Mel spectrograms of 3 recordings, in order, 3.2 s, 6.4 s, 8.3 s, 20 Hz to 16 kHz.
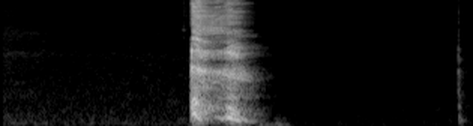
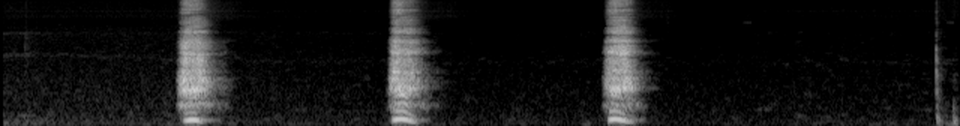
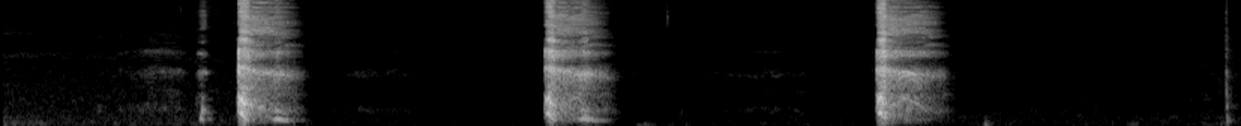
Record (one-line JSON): {"cough_length": "3.2 s", "cough_amplitude": 32768, "cough_signal_mean_std_ratio": 0.23, "exhalation_length": "6.4 s", "exhalation_amplitude": 32768, "exhalation_signal_mean_std_ratio": 0.24, "three_cough_length": "8.3 s", "three_cough_amplitude": 32768, "three_cough_signal_mean_std_ratio": 0.21, "survey_phase": "beta (2021-08-13 to 2022-03-07)", "age": "18-44", "gender": "Female", "wearing_mask": "No", "symptom_none": true, "smoker_status": "Never smoked", "respiratory_condition_asthma": false, "respiratory_condition_other": false, "recruitment_source": "REACT", "submission_delay": "1 day", "covid_test_result": "Negative", "covid_test_method": "RT-qPCR", "influenza_a_test_result": "Negative", "influenza_b_test_result": "Negative"}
